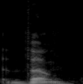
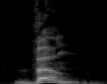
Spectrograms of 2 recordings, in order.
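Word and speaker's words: vingt: How do we spell VEN? Again, that's simple. Let's spell that out together. VEN is spelled V I N G T. VEN.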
